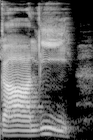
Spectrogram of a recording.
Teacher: Kali is not a short I, it's a long I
